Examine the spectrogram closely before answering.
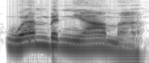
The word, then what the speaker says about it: Wembanyama: Wembanyama. What'd I say? You said Wembanyama or something? Wembanyama. No. What do I call him? Wemby. It's actually pretty easy Wemby. to say. Wembyana. Yeah. Coach K. Wembanyama.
